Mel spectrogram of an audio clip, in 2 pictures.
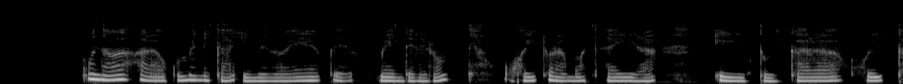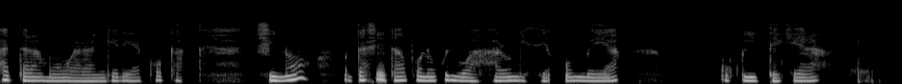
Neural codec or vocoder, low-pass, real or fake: codec, 16 kHz, 16 kbps, FreqCodec, smaller model; 7.2 kHz; fake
